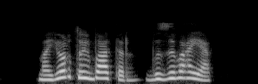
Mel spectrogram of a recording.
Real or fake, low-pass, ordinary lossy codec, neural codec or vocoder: fake; 7.2 kHz; MP3, 32 kbps; codec, 16 kHz, about 1 kbps, DyCAST, with the encoder's durations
